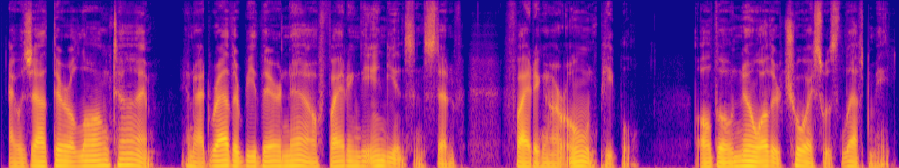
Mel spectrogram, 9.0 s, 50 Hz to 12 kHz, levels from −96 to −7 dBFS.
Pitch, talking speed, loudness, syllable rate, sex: 90 Hz, 195 wpm, -20 LUFS, 5.3 syllables/s, male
